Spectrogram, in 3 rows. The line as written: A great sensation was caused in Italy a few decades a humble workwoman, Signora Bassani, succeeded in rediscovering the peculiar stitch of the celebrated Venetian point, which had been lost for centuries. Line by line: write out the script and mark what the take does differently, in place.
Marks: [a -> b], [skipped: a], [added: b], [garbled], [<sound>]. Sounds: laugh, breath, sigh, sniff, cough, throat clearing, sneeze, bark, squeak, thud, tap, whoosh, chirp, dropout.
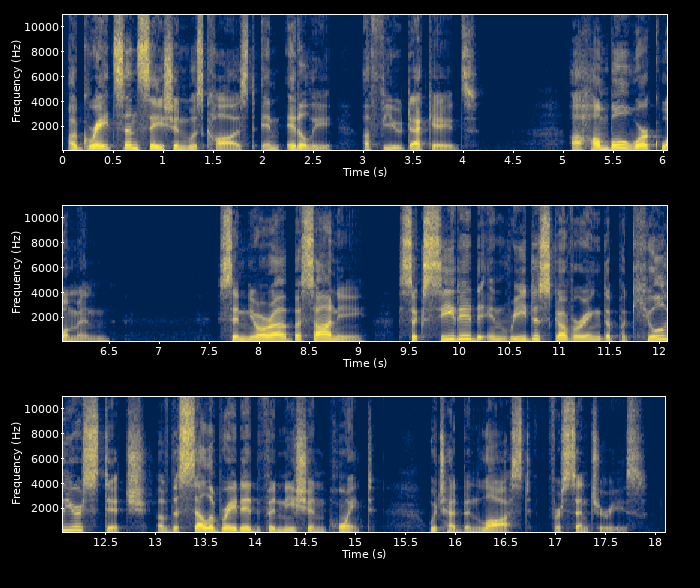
A great sensation was caused in Italy a few decades a humble workwoman, Signora Bassani, succeeded in rediscovering the peculiar stitch of the celebrated Venetian point, which had been lost for centuries.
